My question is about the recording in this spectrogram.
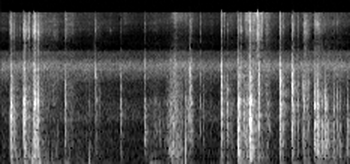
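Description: Irregular clicks and knocks of small plastic toy figures being handled and set down on a plastic playset and a wooden table top, in a few short clusters.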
